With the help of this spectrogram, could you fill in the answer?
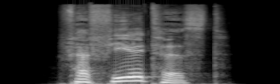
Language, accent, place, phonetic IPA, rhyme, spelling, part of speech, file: German, Germany, Berlin, [fɛɐ̯ˈfeːltəst], -eːltəst, verfehltest, verb, De-verfehltest.ogg
- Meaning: inflection of verfehlen: 1. second-person singular preterite 2. second-person singular subjunctive II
